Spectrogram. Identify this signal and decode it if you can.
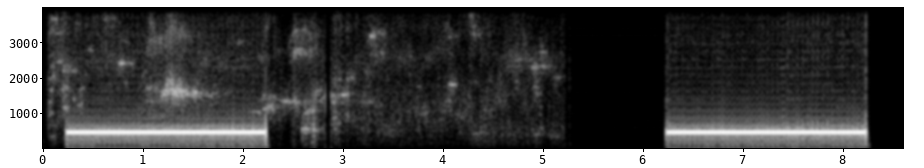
Ringback tone (North America), 440 + 480 Hz.
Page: Campo Grande 1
